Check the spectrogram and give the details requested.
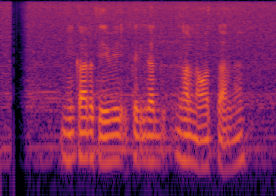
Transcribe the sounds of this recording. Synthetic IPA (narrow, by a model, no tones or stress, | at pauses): miɦikaːɾəseːʋeːḛkəiɾaɡ̪ɡaɦalnaʋat̪ːa̰nːə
